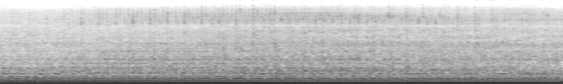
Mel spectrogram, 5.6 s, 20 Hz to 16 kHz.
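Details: McLaren 720S engine after repair of Time Attack failure caused by excessive oil temperature, cold start after priming to about 2 bar oil pressure: loud, steady deep idle with even pulse, no knocks or ticks; healthy cold start.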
